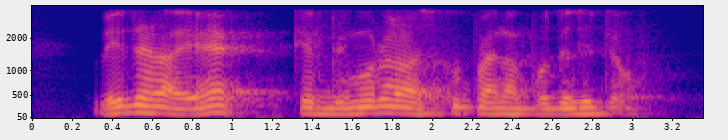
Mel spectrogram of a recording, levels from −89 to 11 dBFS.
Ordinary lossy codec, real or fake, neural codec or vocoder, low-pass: none; fake; autoencoder, 48 kHz, 32 numbers a frame, DAC-VAE, trained on Japanese speech; 3.6 kHz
